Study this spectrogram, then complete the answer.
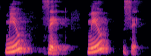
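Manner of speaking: "म्यूजिक" broken into myu, pause, zik; split syllables. Shown as a demonstration. Teacher drilling two-syllable words, "म्यूजिक" split as myu - zik. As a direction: say each "म्यूजिक" in two separate beats. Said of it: "दो syllable से बने हैं".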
